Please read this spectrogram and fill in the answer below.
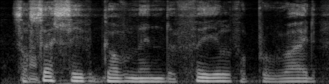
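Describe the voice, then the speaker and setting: Noticeable background noise accompanies a man speaking at a very slow pace and a medium pitch. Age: 70s. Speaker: founder of an organisation. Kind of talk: radio interview.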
